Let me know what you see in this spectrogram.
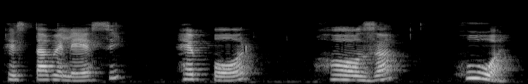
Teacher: esse R no Brasil é pronunciado como um J do espanhol quando a pronúncia for forte. Por exemplo, no começo de palavra, ou sílabas depois de consoante e quando aparecer graficamente RR, duas R's.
